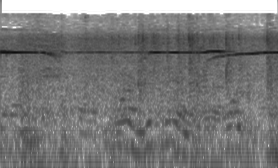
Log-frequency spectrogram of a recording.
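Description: A high, thin whistling tone held steady, dipping in pitch about half a second in and sliding back up near the end, over people's voices.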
